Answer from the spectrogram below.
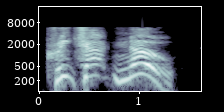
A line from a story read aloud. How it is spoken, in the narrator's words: shouted Harry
